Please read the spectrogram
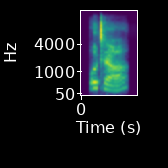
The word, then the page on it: hauteur: Indian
